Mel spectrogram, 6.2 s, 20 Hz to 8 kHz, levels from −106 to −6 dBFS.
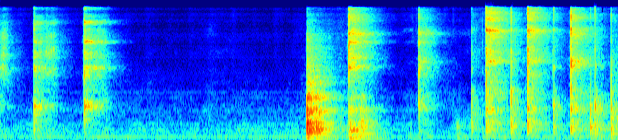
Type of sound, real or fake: fake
